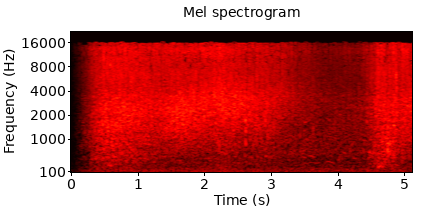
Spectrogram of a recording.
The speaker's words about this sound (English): The soothing sound of waves at Eilat in the north of the Red Sea.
